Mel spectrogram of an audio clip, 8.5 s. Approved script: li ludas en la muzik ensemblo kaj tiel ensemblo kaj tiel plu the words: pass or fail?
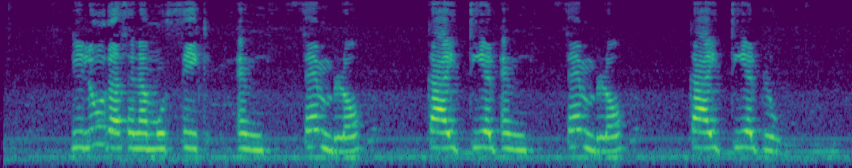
pass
